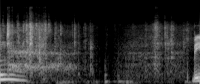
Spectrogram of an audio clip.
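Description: Soft crinkling and rustling of a Pokémon booster pack's foil wrapper as it is opened and the cards are slid out, between spoken words.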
